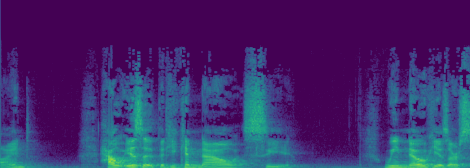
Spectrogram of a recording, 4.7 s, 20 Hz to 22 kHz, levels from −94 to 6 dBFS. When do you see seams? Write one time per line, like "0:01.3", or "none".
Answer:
none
